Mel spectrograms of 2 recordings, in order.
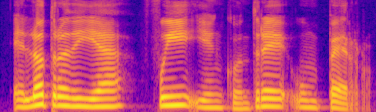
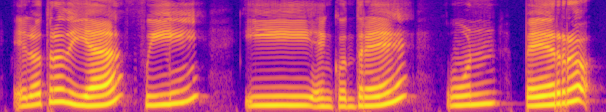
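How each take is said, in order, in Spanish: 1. Baja al final, como una afirmación. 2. Sube al final, como una pregunta. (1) "Dilo seguro" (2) "hablar de esta forma como, ... no suena bien"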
